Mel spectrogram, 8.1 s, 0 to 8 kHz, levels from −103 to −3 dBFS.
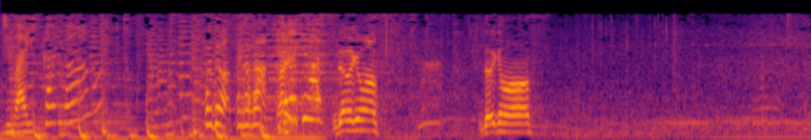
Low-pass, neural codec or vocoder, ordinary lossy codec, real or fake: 7.2 kHz; none; MP3, 24 kbps; real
